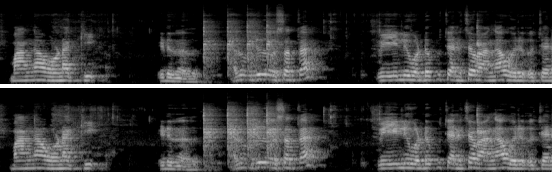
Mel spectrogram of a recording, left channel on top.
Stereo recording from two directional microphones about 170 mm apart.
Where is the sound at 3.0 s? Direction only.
65° left (ahead or behind).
